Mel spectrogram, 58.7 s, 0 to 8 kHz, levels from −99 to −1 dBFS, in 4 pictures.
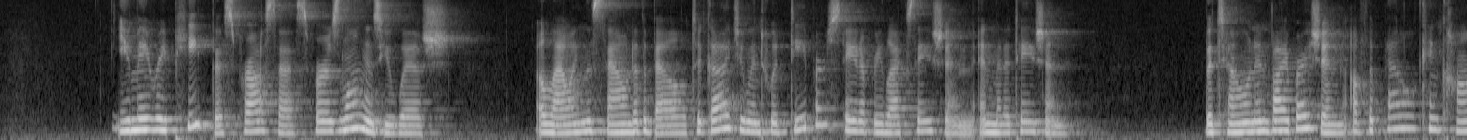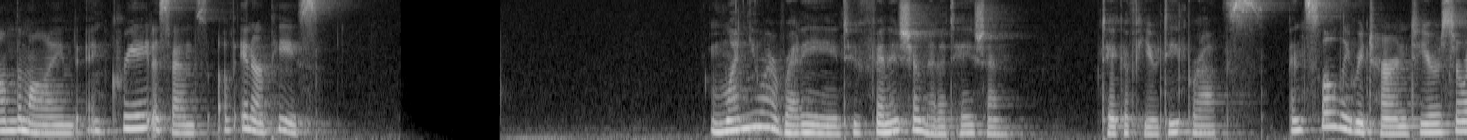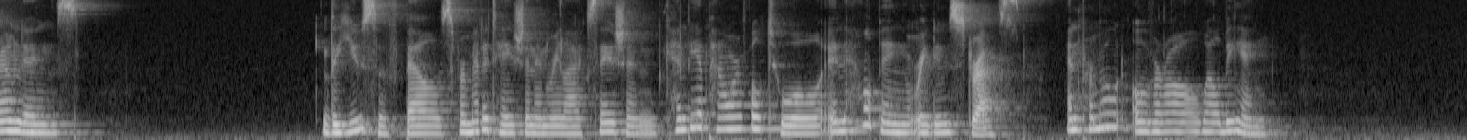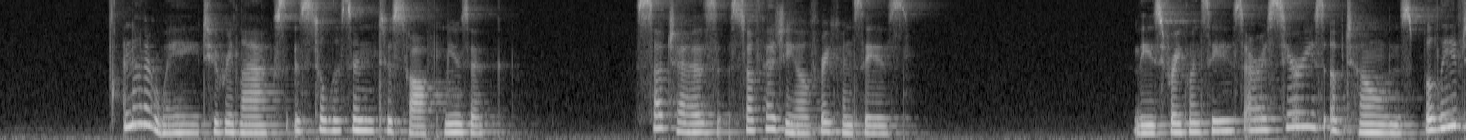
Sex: female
